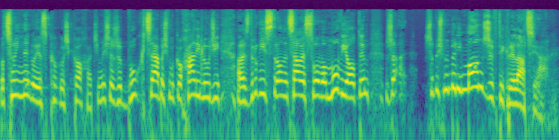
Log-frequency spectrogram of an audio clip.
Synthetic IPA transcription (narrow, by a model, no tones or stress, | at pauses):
b̥ɔtsɔinːɛɡɔjɛst̪̚kɔɡɔɕkɔxat͡ɕimɘɕlɛʐɛbukxt̪sɛabɘɕmɘkɔxalʲilud͡ʑialɛzd̪ɾuɡʲejst̪ɾɔnɘt̪sawɛswɔvɔmuvʲiɔt̪ɘmʐɛ | ʐ̥ɛbɘɕmɘbɘlʲimɔnd̪ʐɘft̪ɘxɾɛlat̪sʲja̰x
